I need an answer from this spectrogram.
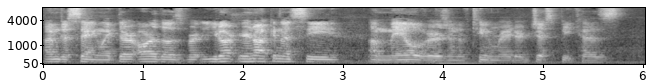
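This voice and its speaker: Noticeable background noise sits behind talking that keeps a moderate pace and fairly even intonation. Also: man, medium pitch for a man. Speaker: podcast co-host. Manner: laughs often, jokes.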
